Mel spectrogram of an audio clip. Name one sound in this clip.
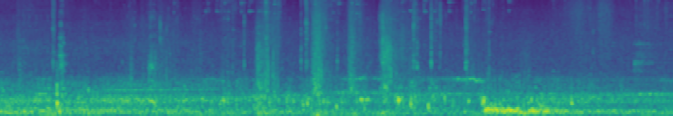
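Clothing rustles as a soldier crouches over a body.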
